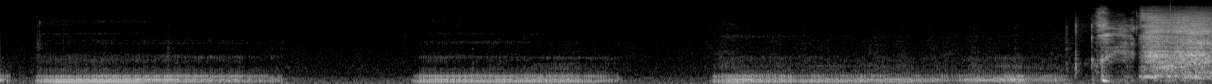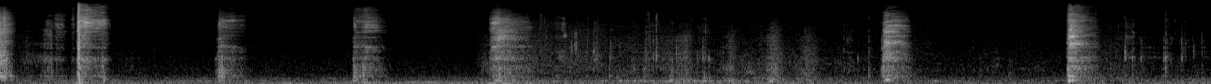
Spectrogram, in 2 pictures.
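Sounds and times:
domestic cat growling: 0.0s - 3.0s, 4.1s - 6.3s, 7.1s - 13.3s, 16.9s - 21.4s
domestic cat hissing and spitting: 10.7s - 13.3s, 14.3s - 14.6s, 15.6s - 16.0s, 16.9s - 21.4s, 22.8s - 23.9s.

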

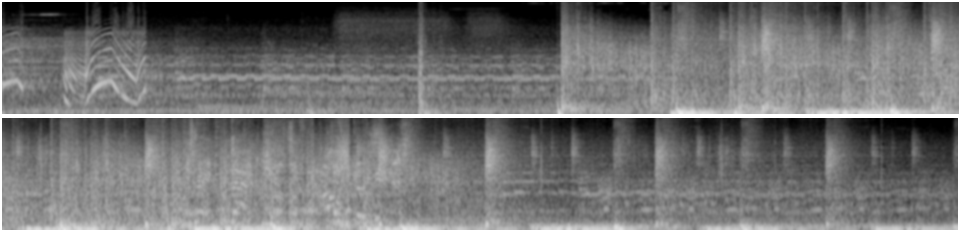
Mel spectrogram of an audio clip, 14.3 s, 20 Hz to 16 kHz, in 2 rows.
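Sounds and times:
siren wailing up and down: 0.0s - 4.2s
gunshots: 3.1s - 11.2s
loud dense music with heavy low bass: 5.0s - 14.3s.

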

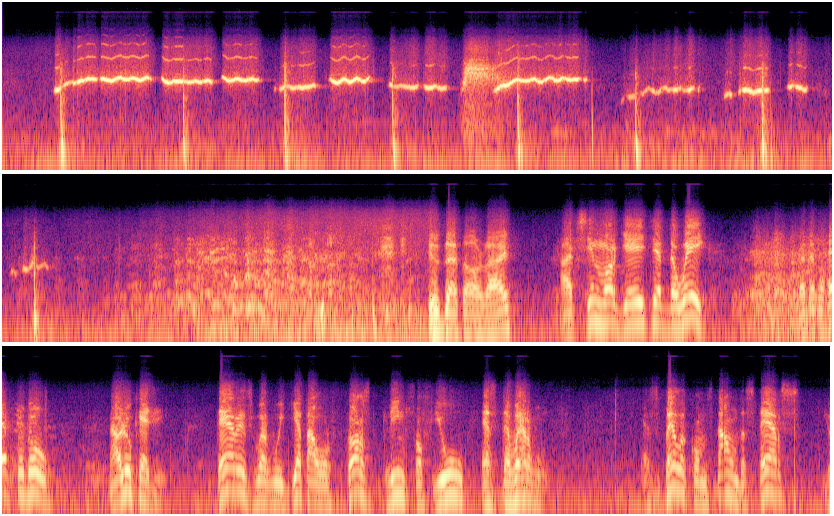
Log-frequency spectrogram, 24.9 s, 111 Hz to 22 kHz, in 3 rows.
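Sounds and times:
soft rustling hiss: 0.0s - 24.8s
person whistling a cheerful bouncy tune going down cellar steps: 0.5s - 8.9s
laughter: 4.6s - 7.6s, 8.2s - 12.9s, 15.4s - 18.0s
speech: 12.6s - 15.4s, 16.2s - 22.1s, 23.0s - 24.8s.

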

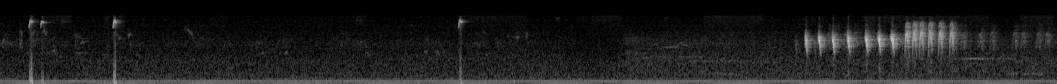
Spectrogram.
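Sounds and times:
song thrush song: 0.0s - 10.5s
sharp click: 0.3s - 0.5s.

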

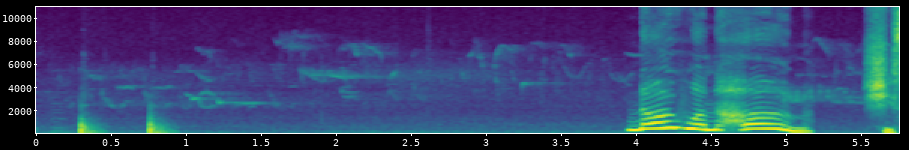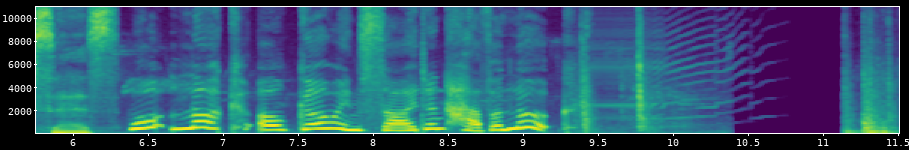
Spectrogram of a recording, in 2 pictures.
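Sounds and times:
knocking on a wooden door: 0.3s - 1.0s
speech: 4.4s - 9.4s.

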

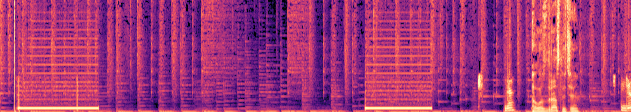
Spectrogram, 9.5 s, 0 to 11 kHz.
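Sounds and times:
soft music: 0.0s - 9.4s
telephone ringback tone: 0.3s - 1.5s, 5.5s - 6.6s
speech: 7.6s - 9.4s.

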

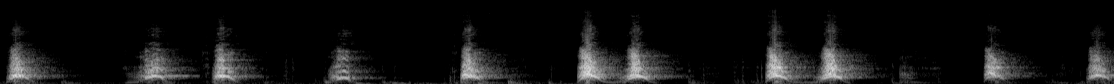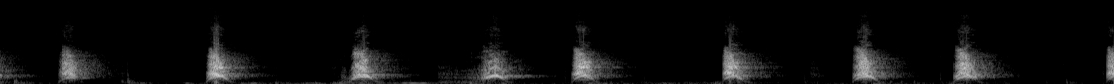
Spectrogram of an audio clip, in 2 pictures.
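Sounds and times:
domestic dog barking indoors: 0.0s - 0.7s, 1.3s - 2.6s, 3.2s - 3.8s, 4.5s - 5.2s, 5.8s - 6.8s, 7.6s - 8.8s, 9.8s - 12.2s, 13.2s - 13.8s, 14.6s - 15.2s, 15.9s - 17.4s, 18.4s - 18.9s, 19.6s - 21.3s.

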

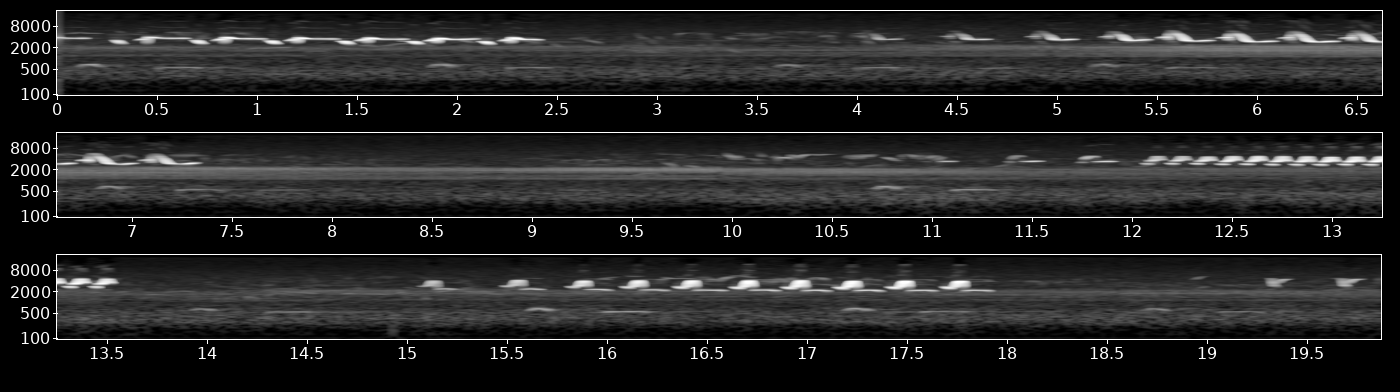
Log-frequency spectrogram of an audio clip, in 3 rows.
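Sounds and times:
woodlark singing rapid liquid repeated notes: 0.0s - 7.9s, 9.6s - 13.6s, 14.2s - 18.0s.

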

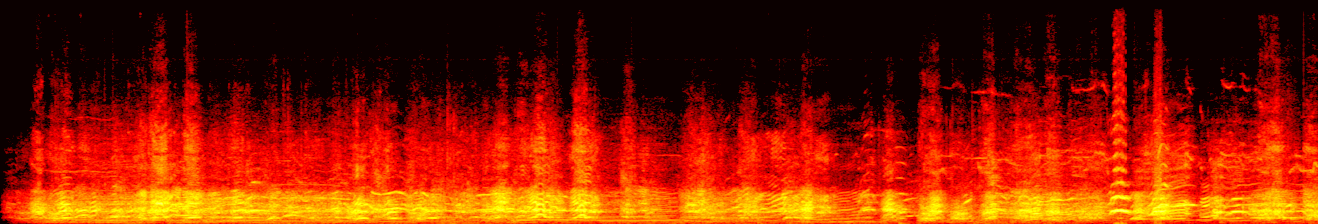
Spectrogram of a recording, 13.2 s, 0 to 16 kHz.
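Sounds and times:
pack of dogs barking in a dense chorus: 0.1s - 13.1s.

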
